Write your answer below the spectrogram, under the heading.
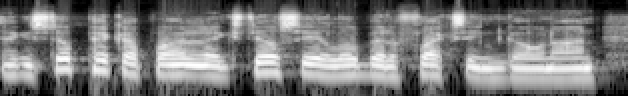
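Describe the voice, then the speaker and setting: The voice moves with ordinary pitch variation while noticeable background noise runs underneath. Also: man. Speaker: homebuilt aircraft builder. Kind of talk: casual workshop vlog. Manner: halting, many fillers.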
